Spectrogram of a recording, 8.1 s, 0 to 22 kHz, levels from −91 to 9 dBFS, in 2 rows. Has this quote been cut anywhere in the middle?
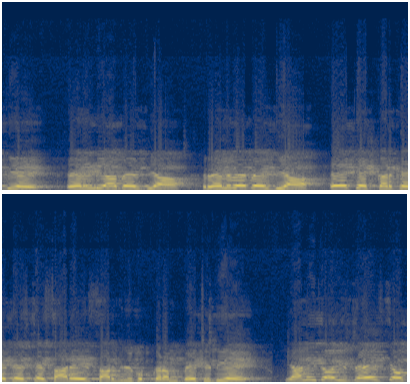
yes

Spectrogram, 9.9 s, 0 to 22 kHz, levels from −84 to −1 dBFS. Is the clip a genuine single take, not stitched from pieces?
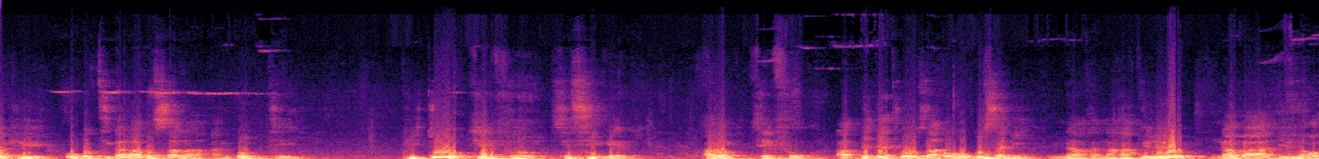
yes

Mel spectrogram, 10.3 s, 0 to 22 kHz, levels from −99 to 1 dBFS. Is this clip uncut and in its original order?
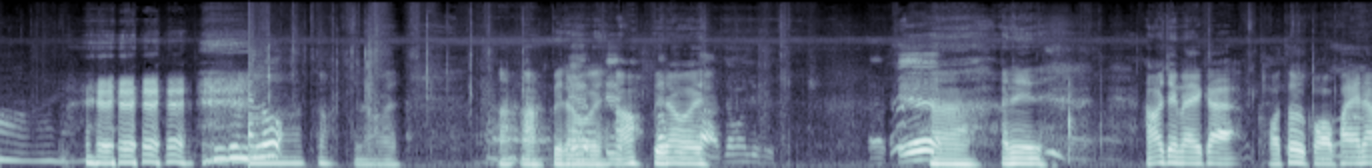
no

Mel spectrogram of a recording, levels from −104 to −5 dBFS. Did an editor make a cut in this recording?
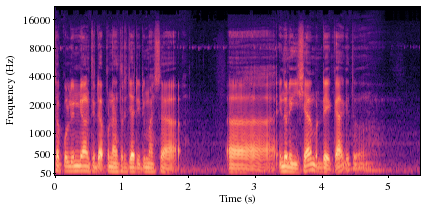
no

